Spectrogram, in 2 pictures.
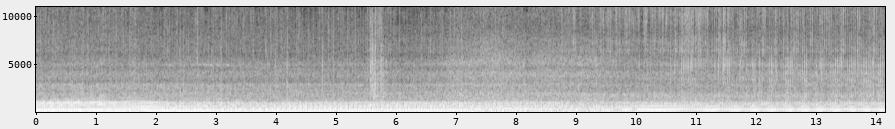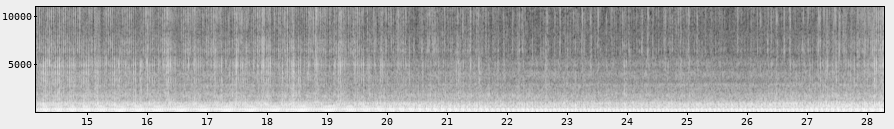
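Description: Honda VFR800's V4 engine running steadily at road speed, with wind rumble on the microphone. Its pitch drops and picks up again about nine seconds in, and rises near the end.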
